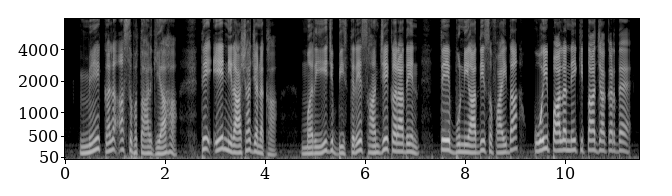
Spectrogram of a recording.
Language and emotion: Dogri, disgusted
